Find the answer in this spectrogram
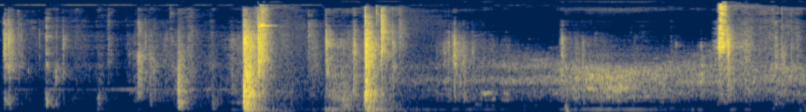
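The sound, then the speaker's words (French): A door is handled and shut, with a couple of loud thuds and rattles amid scattered small clicks and knocks, followed by a softer rustling stretch and one last bump. “Je ferme la porte parce que...”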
